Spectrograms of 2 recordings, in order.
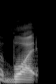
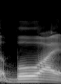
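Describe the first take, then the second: First: Said in the usual way. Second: बॉय pulled apart into two beats, बो and आय; wrongly split. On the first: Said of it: "एक ही बार में बोला जाएगा". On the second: Shown as a demonstration. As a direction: say बॉय slowly as two pieces, बो-आय. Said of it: "नहीं बोल सकते".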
